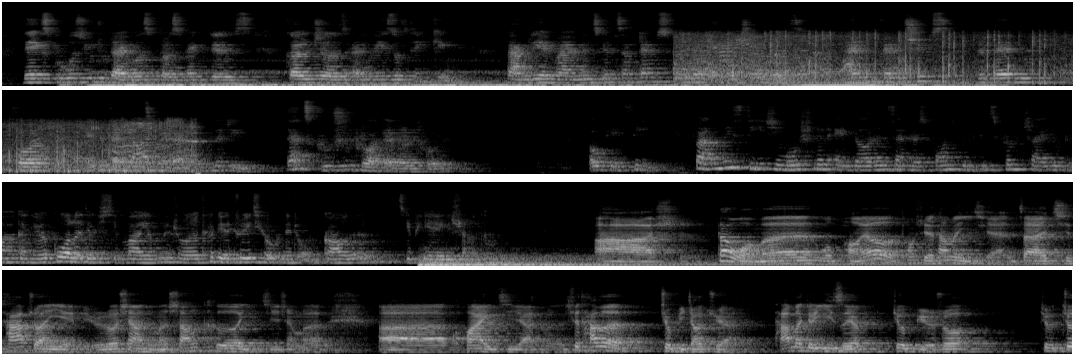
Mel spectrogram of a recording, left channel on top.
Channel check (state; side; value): different; both; correlation -0.01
